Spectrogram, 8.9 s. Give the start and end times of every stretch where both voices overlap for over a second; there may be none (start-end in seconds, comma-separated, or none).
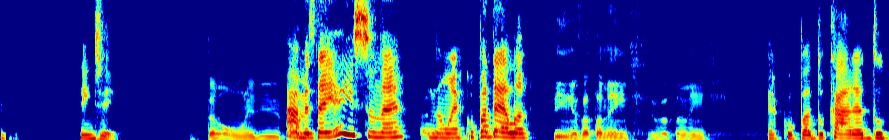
none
